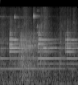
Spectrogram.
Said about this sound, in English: The chugging of the engine adopted a slower tempo. The whistle wailed to let those on the station platform know we were coming. The bell on the engine began to clang, and we'd arrived.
